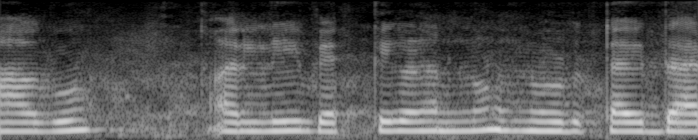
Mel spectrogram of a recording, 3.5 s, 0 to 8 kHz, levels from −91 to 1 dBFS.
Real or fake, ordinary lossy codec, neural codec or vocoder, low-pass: fake; none; codec, 16 kHz, 2 kbps, FreqCodec, larger model; none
